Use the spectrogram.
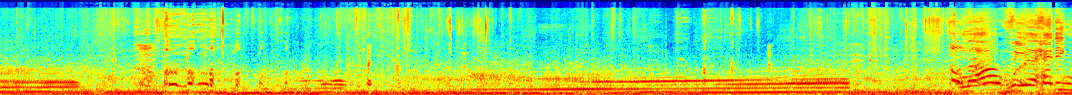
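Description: A Mercedes-AMG car drives hard on the Nürburgring in automatic mode, its engine rising in pitch through several gears with quick shifts, loud and close inside the cabin.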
